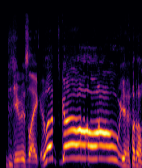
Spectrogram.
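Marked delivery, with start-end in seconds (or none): 0.8-2.4 very high, loud carnival-barker call, go stretched. Describing a streamer he followed, imitating a carnival barker. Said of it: "this guy was like a carnival barker".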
